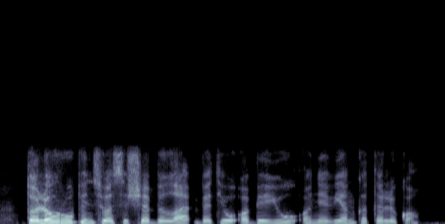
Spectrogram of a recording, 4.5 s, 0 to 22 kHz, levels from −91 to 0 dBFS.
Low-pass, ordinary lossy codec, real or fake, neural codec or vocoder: 7.2 kHz; Opus, 16 kbps; real; none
